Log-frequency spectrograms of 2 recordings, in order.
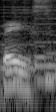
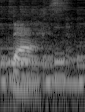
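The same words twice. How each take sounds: First: It is pronounced like the musical term. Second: It is pronounced like the name of the fish. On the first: The speaker calls it right. "just mentioning uh, bass" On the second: The speaker calls it wrong. "commonly uh, mispronounced as uh, bass"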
